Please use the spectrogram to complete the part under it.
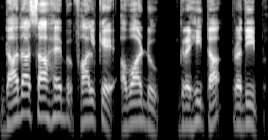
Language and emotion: Telugu, neutral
